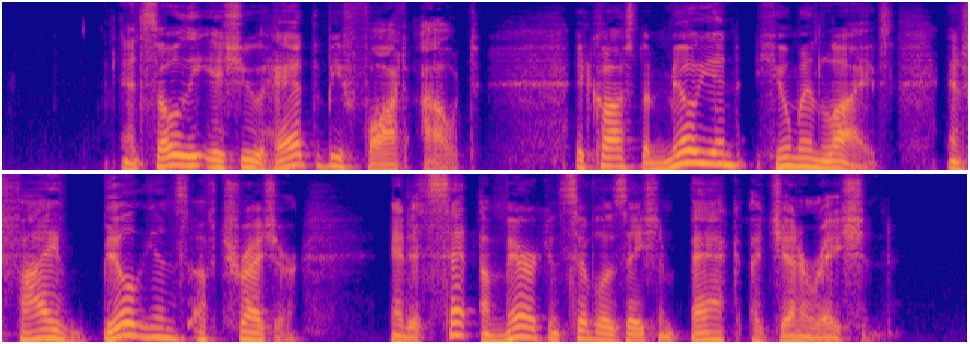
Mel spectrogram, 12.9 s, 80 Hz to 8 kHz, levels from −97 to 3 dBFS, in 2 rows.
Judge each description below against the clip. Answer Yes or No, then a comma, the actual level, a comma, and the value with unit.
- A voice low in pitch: Yes, low, 130 Hz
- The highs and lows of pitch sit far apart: Yes, wide, 6.3 semitones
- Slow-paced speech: Yes, slow, 130 wpm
